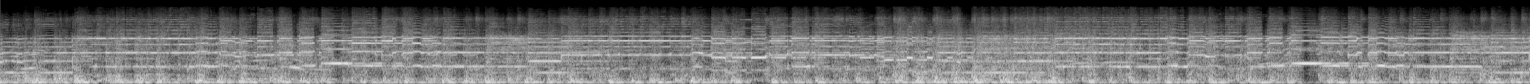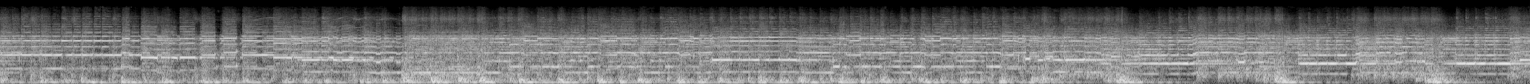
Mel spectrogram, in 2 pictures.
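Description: Dhumal party band playing Gondi dance music, amplified through a loudspeaker stack: a melody of held, stepping notes over a steady bass and drums, with the low end cutting in and out near the end.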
